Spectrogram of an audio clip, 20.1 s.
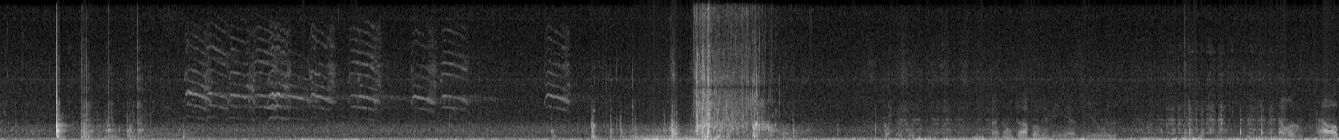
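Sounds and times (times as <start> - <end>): low rumble: 9.4 - 12.4
water splashing and rushing: 10.0 - 12.2.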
